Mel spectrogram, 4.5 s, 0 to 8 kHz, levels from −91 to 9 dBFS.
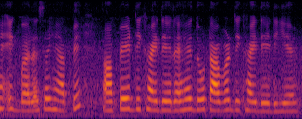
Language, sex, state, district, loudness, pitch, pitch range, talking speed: Hindi, female, Chhattisgarh, Raigarh, -28 LUFS, 235 Hz, 225-260 Hz, 225 wpm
